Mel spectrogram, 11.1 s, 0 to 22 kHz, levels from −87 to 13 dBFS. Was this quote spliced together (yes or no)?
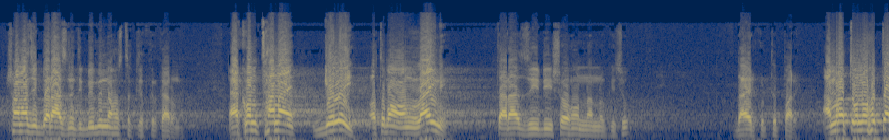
yes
